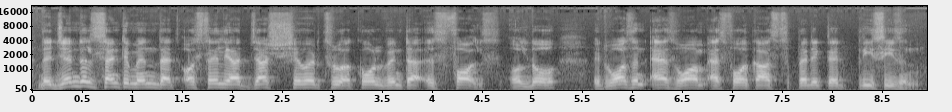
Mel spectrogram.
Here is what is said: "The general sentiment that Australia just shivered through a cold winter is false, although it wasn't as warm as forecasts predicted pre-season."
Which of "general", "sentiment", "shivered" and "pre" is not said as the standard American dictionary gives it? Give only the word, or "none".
none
